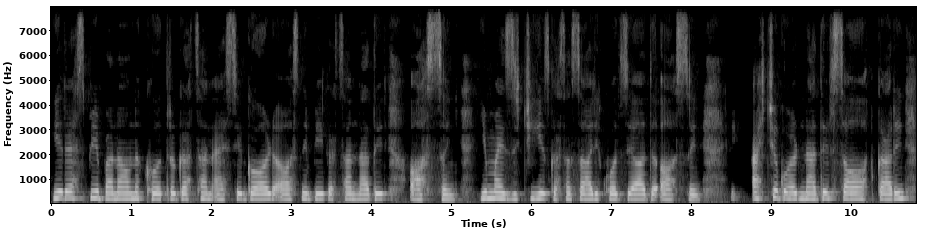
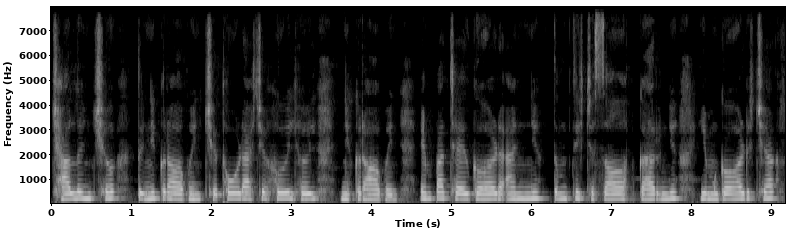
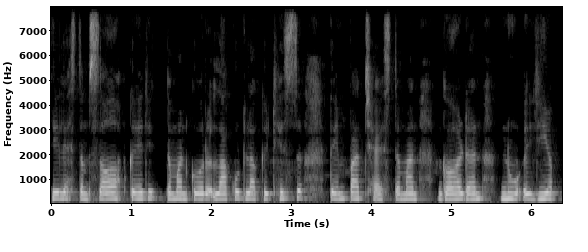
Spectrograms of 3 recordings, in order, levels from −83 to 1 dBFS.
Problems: none marked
